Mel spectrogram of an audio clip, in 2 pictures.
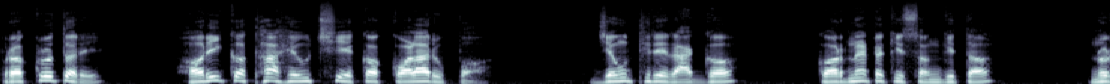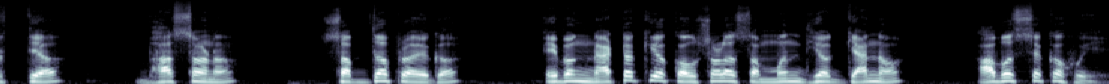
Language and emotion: Odia, neutral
